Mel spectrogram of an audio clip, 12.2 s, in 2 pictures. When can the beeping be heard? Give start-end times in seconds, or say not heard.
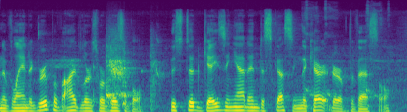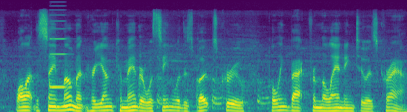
6.2-7.1.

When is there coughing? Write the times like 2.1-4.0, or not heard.
0.6-2.4, 4.5-5.8, 8.2-10.2.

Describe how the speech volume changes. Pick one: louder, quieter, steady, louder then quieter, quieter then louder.
steady.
